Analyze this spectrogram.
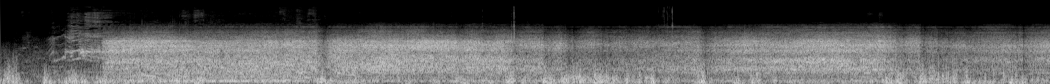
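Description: A jet airliner's engines whine and roar as it taxis close by.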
